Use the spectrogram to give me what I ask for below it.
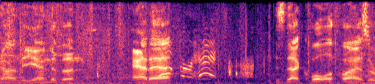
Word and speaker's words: AT-AT: The official pronunciation of that machine is AT-AT, by the way, not even AT-AT. You can pronounce it either way, I'm sure, but the official pronunciation is AT-AT.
